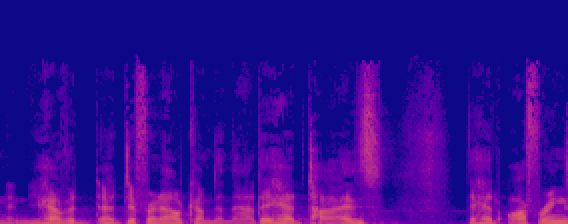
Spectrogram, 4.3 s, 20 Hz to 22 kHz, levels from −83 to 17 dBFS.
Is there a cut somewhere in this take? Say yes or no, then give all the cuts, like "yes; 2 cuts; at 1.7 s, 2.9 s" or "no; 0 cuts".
yes; 1 cut; at 1.9 s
